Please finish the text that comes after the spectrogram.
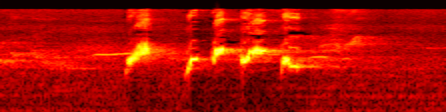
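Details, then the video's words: Red-whiskered bulbul, a competition singing bird, performing a master-pattern song: one quick phrase of five bright, slurred whistled notes, rising then dipping, over a quiet background. "เสียงดี''สำนวนชัด เพลงแม่บท/นกแข่ง#เสียงนกกรงหัวจุก"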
